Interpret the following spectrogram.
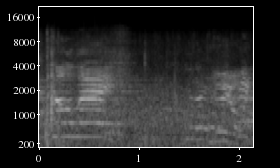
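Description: Men's voices calling out across an outdoor football pitch: a shout in the first second and another near the end, with quieter outdoor ambience between.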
